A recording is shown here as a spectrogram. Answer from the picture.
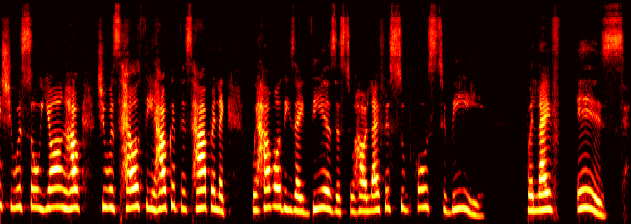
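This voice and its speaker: A woman speaks at a high pitch with a Spanish accent. The recording is very clean, with a silent background. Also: dry, close sound with no echo. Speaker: grief speaker. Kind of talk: conference talk. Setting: live conference.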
